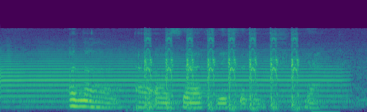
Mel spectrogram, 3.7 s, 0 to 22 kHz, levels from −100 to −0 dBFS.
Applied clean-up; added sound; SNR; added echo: none; Printer + Trumpet; 0 dB; none.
